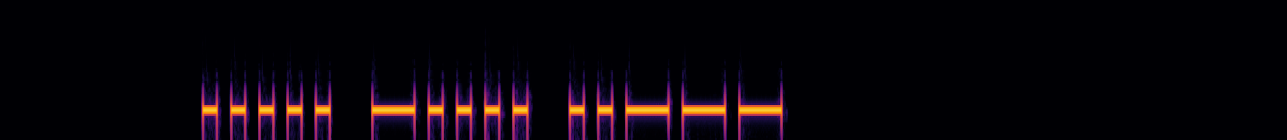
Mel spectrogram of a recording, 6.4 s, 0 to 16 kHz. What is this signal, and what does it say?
Morse code, heard as a keyed tone, about 17 wpm, 700 Hz. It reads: 562
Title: Common Cut Numbers - 3-Digit 17wpm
